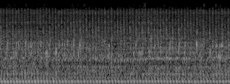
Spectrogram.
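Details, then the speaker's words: Yamaha 9.9/15hp outboard with the idle speed adjuster tightened: a steady, quick buzz, turning noticeably faster than a proper idle. At this speed the cooling stream is strong, but it shouldn't idle this high; idle speed is set too high. "At this speed, it is. But it shouldn't be idling at this speed."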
